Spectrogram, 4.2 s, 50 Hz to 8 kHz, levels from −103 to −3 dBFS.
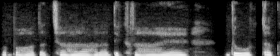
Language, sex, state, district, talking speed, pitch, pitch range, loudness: Hindi, female, Bihar, Jamui, 140 wpm, 245 Hz, 240-250 Hz, -18 LUFS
